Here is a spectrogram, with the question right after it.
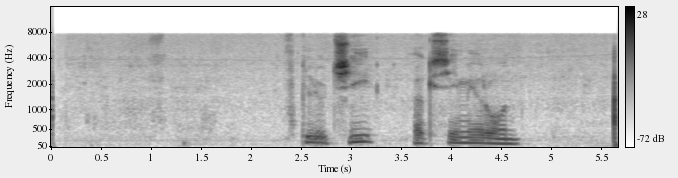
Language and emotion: Russian, neutral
